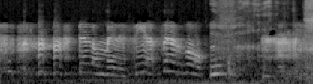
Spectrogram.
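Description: Voices laughing and talking, with a short brighter burst of laughter near the end.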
